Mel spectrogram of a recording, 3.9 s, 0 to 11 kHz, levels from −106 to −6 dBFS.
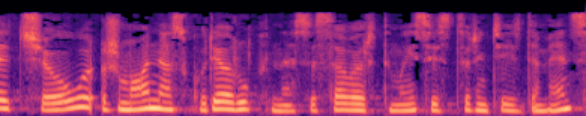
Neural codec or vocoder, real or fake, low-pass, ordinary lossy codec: codec, 16 kHz, 4 kbps, X-Codec, HuBERT features, trained on LibriSpeech; fake; 7.2 kHz; MP3, 32 kbps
